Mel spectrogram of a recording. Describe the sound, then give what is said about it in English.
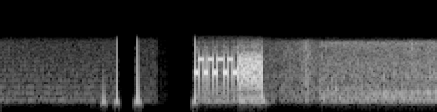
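Over a fire dispatch radio channel, three quick beeps are followed by a loud, steady two-pitch paging alert tone that cuts off sharply, leaving a hissing, crackling open channel. “Go ahead, mic tones one more time, and then we probably should be good.”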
